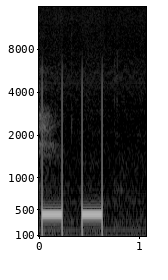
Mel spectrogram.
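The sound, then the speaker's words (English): A telephone busy signal after a dropped call: two loud, steady low beeps of equal length separated by a short pause, sounding alone with a faint hum beneath. “Joe's fucking phone went out.”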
